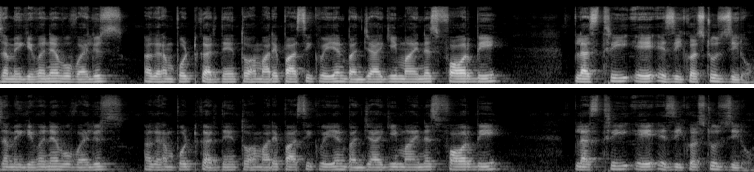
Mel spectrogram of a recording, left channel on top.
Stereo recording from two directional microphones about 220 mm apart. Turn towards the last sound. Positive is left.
turn(degrees=45)  # may be behind; listen again after turning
